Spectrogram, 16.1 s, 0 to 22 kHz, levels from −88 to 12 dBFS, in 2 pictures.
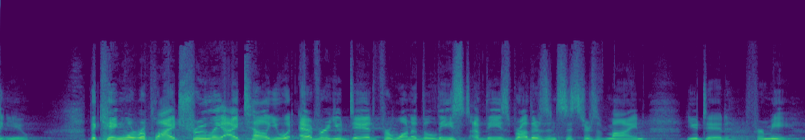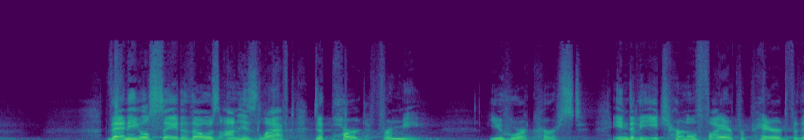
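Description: No technical faults can be heard anywhere in this recording.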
